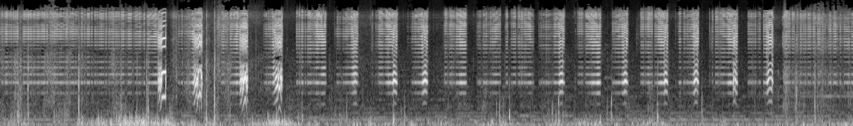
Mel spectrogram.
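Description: Nokta Makro Simplex+ metal detector in All Metal mode beeping as its coil is swept back and forth over a Pułtusk stony meteorite: a few wavering tones about three seconds in, then a run of short, regular beeps about two to three a second, the detector's response to the meteorite.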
